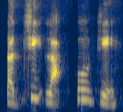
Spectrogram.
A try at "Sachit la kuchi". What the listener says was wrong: Yeah, that's good.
